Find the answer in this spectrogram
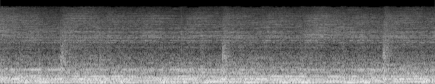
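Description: A doom/sludge metal band playing live at a slow tempo: heavy distorted guitars and bass hold low, sustained notes over a drum kit. Cymbal hits land about every second and a half.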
